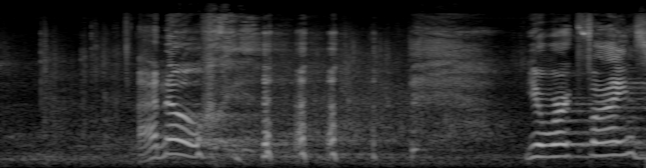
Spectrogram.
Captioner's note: chuckling; crowd clapping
